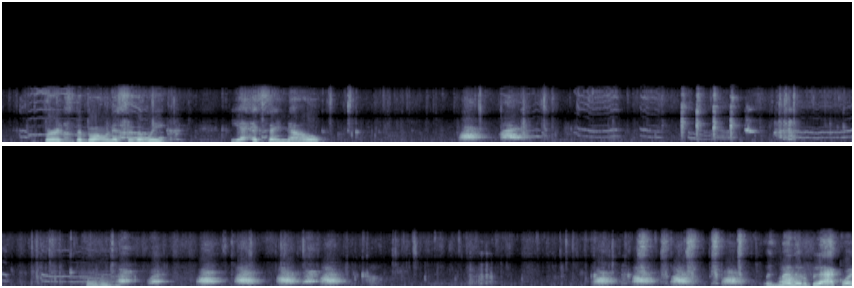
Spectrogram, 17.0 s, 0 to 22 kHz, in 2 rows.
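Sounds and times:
puppies yapping: 0.0 - 1.8, 4.5 - 12.8, 13.8 - 16.6
puppies whining: 0.0 - 1.9, 4.6 - 12.4.

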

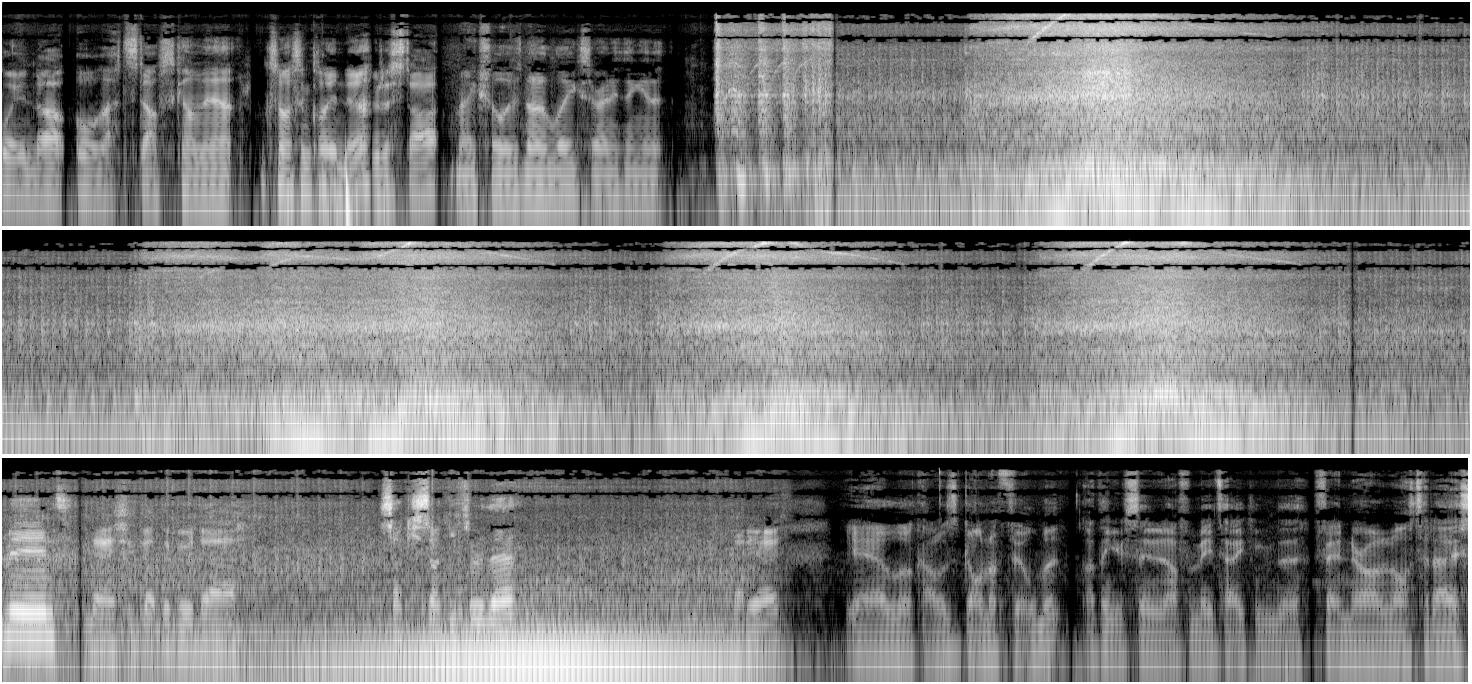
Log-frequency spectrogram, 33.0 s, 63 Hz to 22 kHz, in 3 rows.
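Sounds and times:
diesel engine starting and revving: 5.3 - 28.1.

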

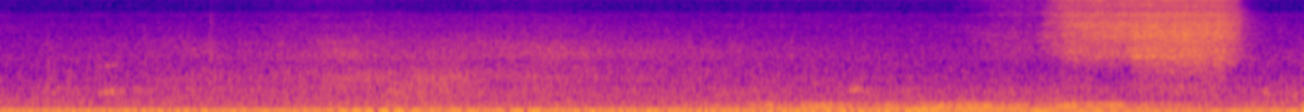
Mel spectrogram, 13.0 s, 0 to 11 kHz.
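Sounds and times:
car engine humming: 0.0 - 13.0
loud hiss: 9.7 - 12.7.

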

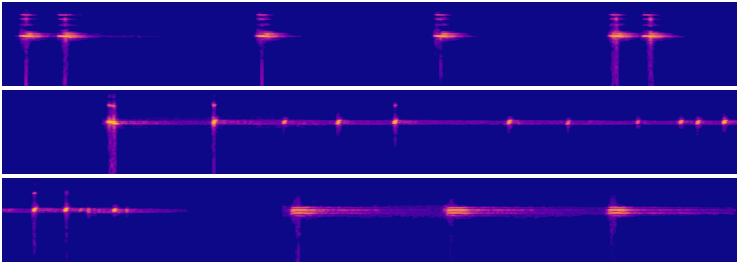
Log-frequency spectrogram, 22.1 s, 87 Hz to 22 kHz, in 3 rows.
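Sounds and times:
bird piping calls: 8.4 - 16.3, 17.6 - 22.0.

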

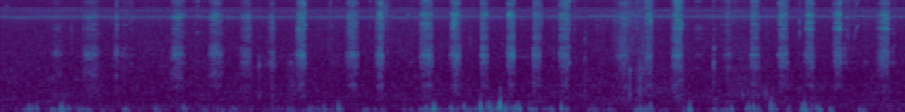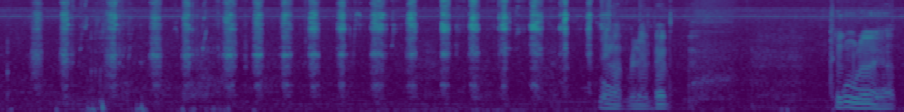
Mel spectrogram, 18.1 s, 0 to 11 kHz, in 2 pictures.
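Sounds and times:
knife rasping tree bark: 0.5 - 15.3.

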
